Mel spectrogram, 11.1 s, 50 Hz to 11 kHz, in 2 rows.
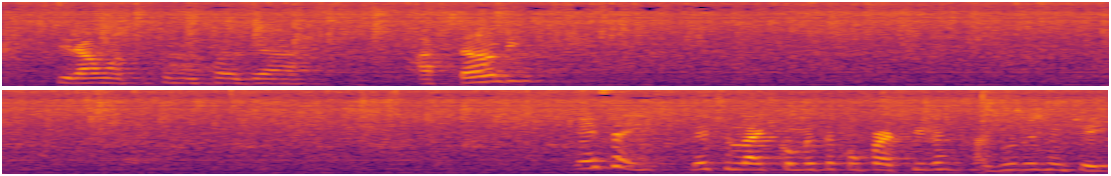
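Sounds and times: rain on wet pavement: 0.0s - 11.0s.

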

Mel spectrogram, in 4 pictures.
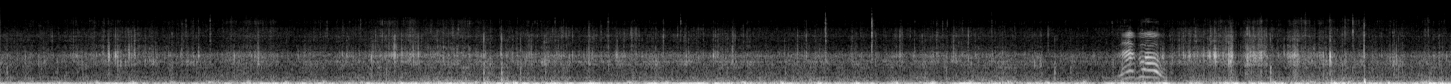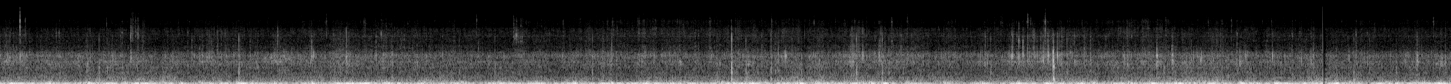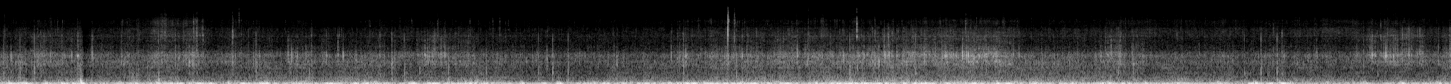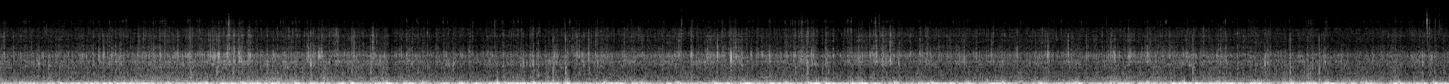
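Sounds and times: mountain bike rumbling and rattling: 0.0s - 58.0s
wind buffeting microphone: 0.0s - 58.0s.

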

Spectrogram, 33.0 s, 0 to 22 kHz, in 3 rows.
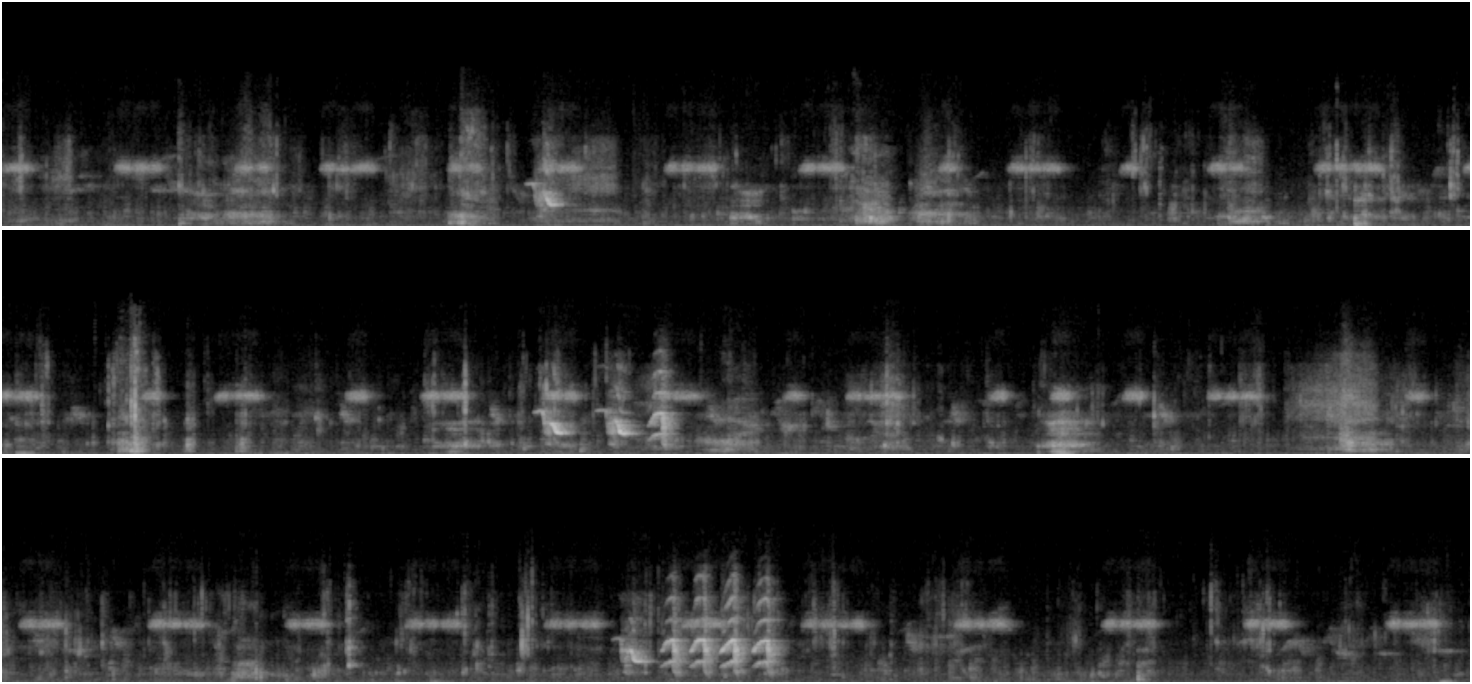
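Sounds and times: chewing with wet mouth clicks: 0.0s - 33.0s.

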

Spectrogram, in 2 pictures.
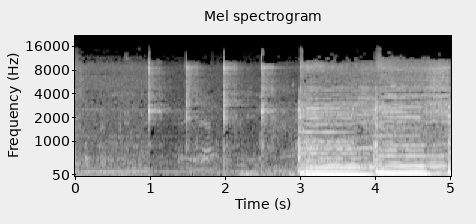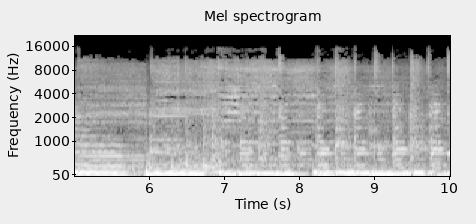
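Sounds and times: drumstick clicks: 1.0s - 2.8s
rock band playing loud chords: 2.9s - 10.0s.

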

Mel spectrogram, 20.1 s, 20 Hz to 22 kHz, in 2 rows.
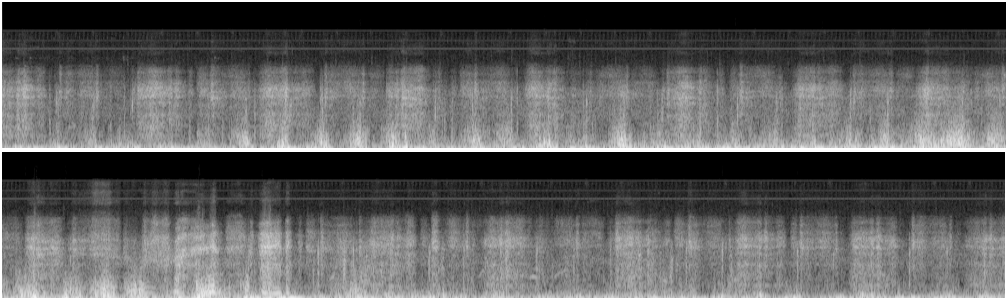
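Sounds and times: footsteps on tarmac: 0.0s - 20.0s
hard breathing: 0.0s - 20.0s
wind rumbling on microphone: 0.0s - 20.0s.

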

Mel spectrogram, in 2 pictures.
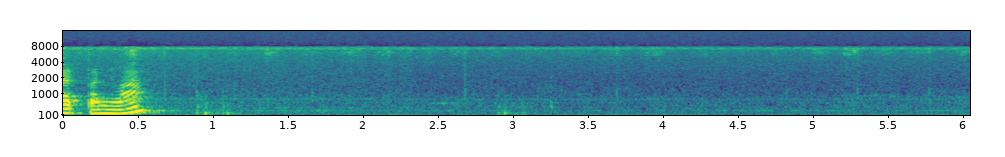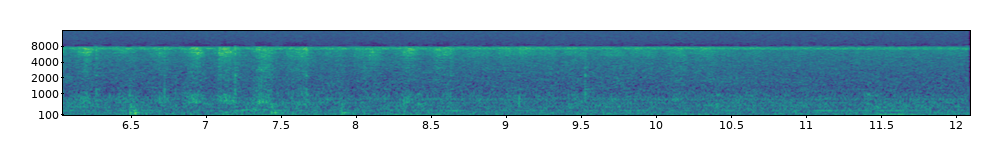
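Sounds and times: knife sawing through sponge cake: 6.0s - 8.8s.

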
